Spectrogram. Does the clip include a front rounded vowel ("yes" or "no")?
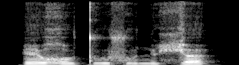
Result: yes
